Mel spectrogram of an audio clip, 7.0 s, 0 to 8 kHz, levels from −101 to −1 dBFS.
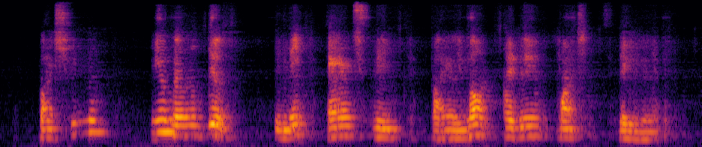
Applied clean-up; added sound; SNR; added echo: neural mask model DeepFilterNet 3.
